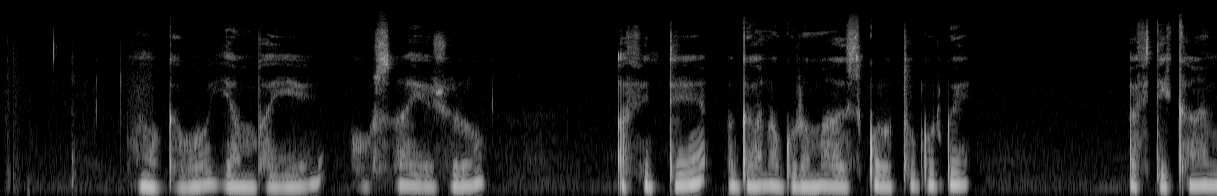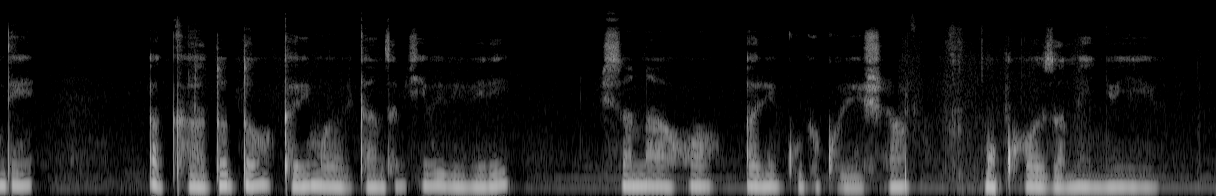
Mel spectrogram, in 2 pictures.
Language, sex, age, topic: Kinyarwanda, female, 25-35, health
